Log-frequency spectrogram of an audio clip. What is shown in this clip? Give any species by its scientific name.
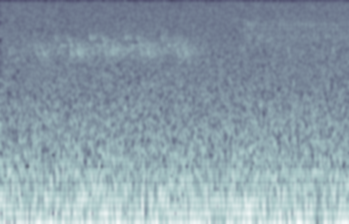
Seiurus aurocapilla, Tamiasciurus hudsonicus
